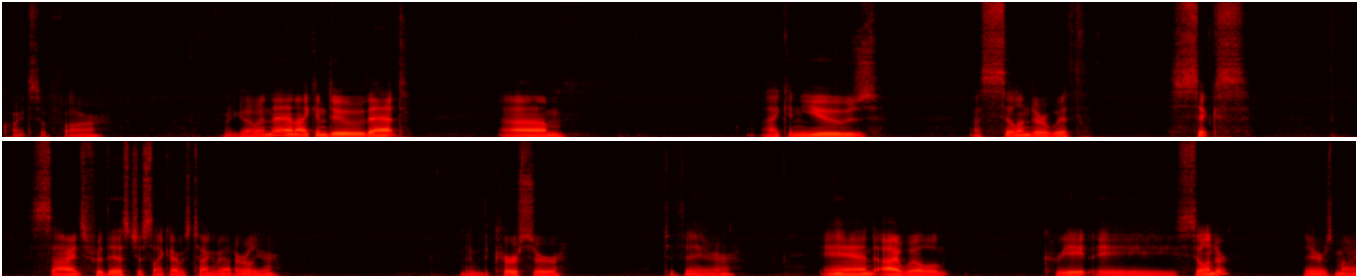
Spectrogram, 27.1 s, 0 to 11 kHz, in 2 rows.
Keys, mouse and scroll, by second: 1.9 a, 2.1 Tab, 2.2-2.6 scroll down 2, 2.6 middle click, 3.2 shift+middle click, 6.2 s, 7.8 click, 8.4 Tab, 8.9 right click, 9.7 click, 10.8 a, 11.0 Tab, 11.5 middle click, 12.1 a, 13.3 shift+c, 14.0 shift+middle click, 15.9 right click, 16.6 Tab, 17.0 right click, 17.9 shift+s, 20.7 Tab, 20.7 a, 21.4 shift+a, 24.9 shift+a, 26.7-27.0 scroll down 3.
